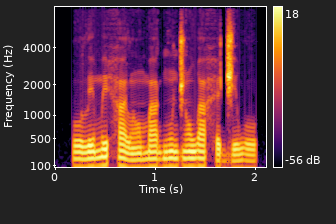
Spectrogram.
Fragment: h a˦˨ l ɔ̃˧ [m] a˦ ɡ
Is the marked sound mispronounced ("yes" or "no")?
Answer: no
